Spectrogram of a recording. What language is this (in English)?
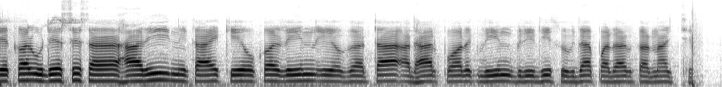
Maithili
